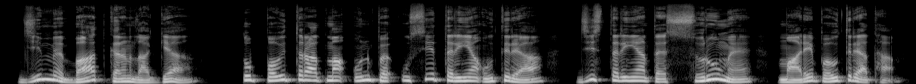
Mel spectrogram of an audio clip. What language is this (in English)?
Haryanvi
